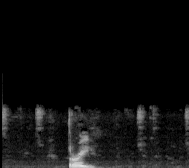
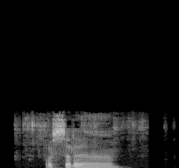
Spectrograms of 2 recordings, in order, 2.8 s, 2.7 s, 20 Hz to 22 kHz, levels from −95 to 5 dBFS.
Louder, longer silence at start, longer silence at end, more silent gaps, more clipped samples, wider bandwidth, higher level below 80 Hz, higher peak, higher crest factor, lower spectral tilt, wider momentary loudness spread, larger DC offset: first, -17 LUFS vs -25 LUFS; second, 0.05 s vs 0.35 s; first, 0.75 s vs 0.55 s; neither; neither; about the same, 8.2 kHz vs 7.8 kHz; first, -64 dBFS vs -76 dBFS; first, -2 dBFS vs -10 dBFS; about the same, 20 dB vs 20 dB; first, -6 dB/octave vs -3 dB/octave; first, 28 LU vs 18 LU; neither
